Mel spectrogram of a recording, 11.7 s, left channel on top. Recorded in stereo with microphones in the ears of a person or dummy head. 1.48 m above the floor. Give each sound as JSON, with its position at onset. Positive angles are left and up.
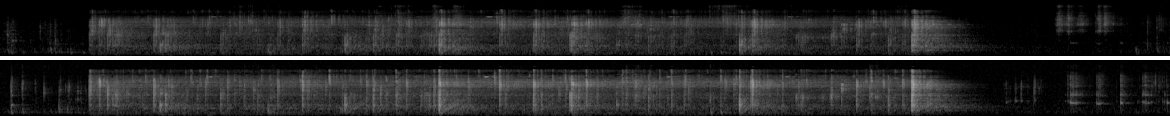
{"t": 0.9, "sound": "frying", "side_deg": -70, "distance_m": 4.0}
